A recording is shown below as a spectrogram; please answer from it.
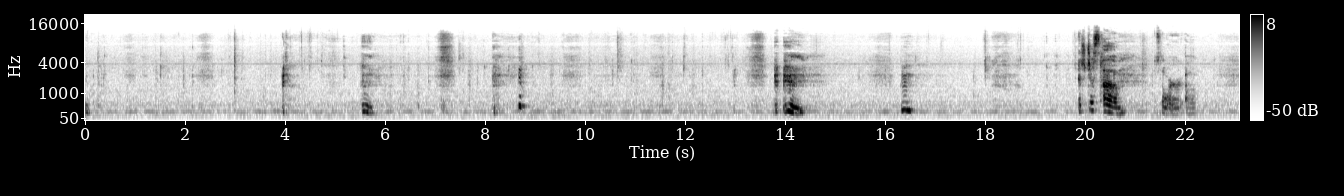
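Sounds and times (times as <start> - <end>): steady low hum: 0.0 - 23.0
person humming: 16.3 - 16.7.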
